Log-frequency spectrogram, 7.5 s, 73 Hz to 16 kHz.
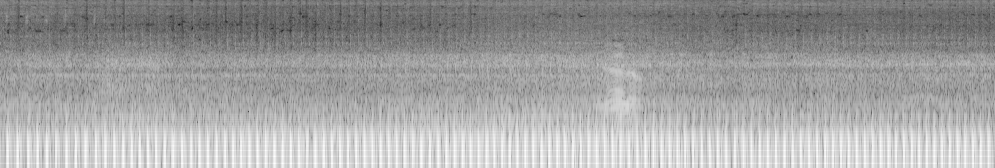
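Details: Yamaha Mio Soul GT 125 scooter with hybrid 200cc setup and sporty head block, just started and needing choke: small single putters at a quick, even beat, steady low exhaust note, no knock, very quiet and healthy.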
